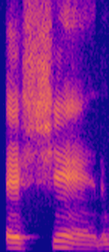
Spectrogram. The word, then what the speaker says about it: Etienne: He is now going back to the Bayou State, and he is Etienne, which is how the French and Creole call it.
